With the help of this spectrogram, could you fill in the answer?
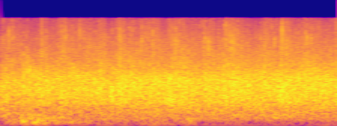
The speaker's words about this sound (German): Ähm, ich bedanke mich und wir bitte einen warmen Applaus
